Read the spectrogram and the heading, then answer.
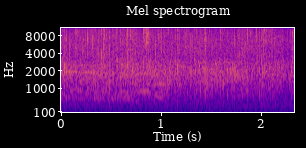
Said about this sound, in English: We are streaming live on Facebook Live right now. So let's clap for everyone who's with us online.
